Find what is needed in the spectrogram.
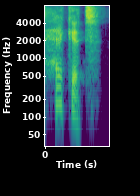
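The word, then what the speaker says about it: Hecate: the grand scheme of things hekate was as heckit it was a dbic pronunciation not three they removed the three for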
